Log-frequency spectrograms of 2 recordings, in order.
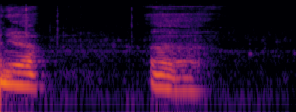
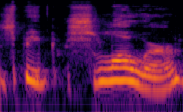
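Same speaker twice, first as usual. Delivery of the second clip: drawn-out, deliberately slower words; slowed down; much slower than usual. Real, not acted. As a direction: stretch the words out slowly. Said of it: "I do try to".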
